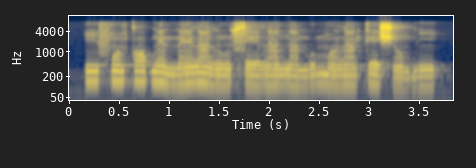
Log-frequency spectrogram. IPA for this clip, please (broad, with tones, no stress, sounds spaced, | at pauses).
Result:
i˧ f ɔ̃˦ k ɔ˦ b ɛ̃˦˨ m ɛ̃˨˦ l ã˦˨ l ũ˨ s e˨ l ã˧ n ã˨ m u˨˦ m ɔ̃˧ l ã˦ k e˦˨ ʃ ɔ̃˨ b ĩ˧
